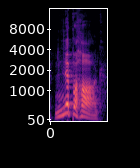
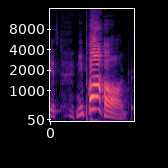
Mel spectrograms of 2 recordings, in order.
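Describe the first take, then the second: First: The stress is on the first syllable. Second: The stress is on the second syllable.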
